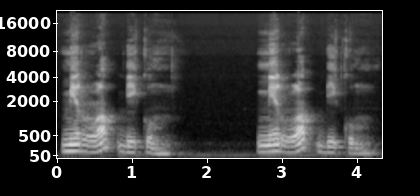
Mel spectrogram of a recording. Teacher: ke ro masuknya Nun kepada ro itu secara sempurna karena murni kita baca ro saja tidak terdengar bunyi Nun lagi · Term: idgham Kamil, idgham bila gunnah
